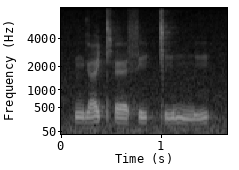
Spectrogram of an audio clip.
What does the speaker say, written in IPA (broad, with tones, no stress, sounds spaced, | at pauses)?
ŋ ɡ æ˨˥ cʰ ɛ˨˩ s i˨˥ ǀ i˨˥ mː i˨˥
